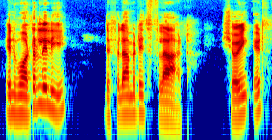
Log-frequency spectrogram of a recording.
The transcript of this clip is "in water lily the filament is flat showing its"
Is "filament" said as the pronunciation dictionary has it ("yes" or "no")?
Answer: no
